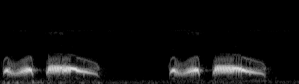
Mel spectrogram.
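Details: Female spotted dove cooing: a short wavering double note and then a long, slightly falling coo, the phrase given twice with a clear pause between.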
